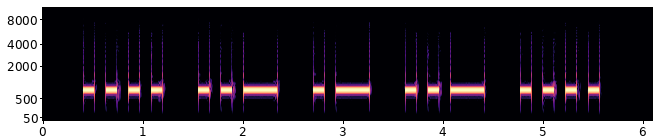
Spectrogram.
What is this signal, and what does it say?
Morse code, heard as a keyed tone, about 10 wpm, 800 Hz. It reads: HUAUH
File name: LEZIONI / 2 UHDN / 2 UH 10wpm 1714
